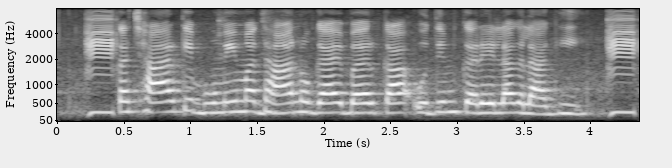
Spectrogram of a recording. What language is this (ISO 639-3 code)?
hne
